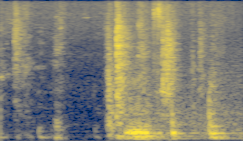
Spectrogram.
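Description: A dog named Harper scratching at a door: a few soft, scattered sounds, a brief pause, then louder rough bursts of scraping with a whiny, tonal edge. No one speaks.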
